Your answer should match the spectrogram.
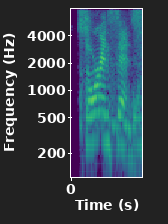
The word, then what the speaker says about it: Sorensen: Sorensen, kind of like Paulson. Okay? Like my husband's family, son of Paul. Sorensen, son of Soren.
